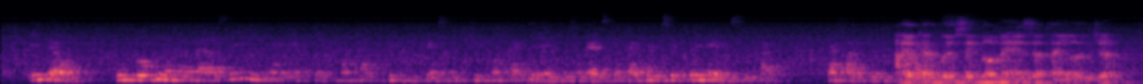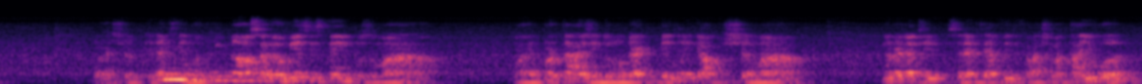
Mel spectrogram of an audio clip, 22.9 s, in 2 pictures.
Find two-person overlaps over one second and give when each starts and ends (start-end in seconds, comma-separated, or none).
13.0-14.2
